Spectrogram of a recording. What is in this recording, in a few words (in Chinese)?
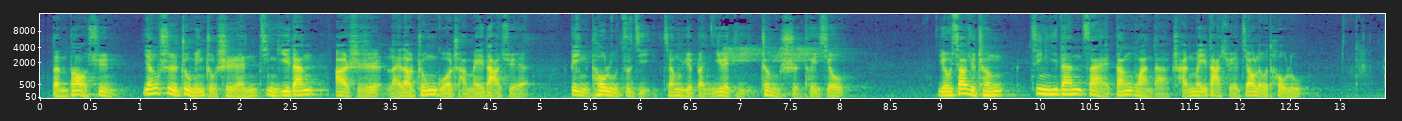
新闻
